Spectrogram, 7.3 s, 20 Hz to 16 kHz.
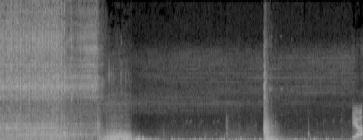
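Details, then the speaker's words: '67 Chevy C10 with a different distributor cap fitted, before more timing was added by turning the distributor: it catches roughly and falls away, then a sharp pop through the carburetor. Timing is too retarded and needs more advance. "it needs more timing. Did you hear that backfire through the carburetor?"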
